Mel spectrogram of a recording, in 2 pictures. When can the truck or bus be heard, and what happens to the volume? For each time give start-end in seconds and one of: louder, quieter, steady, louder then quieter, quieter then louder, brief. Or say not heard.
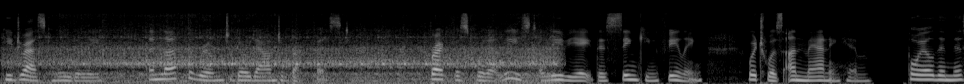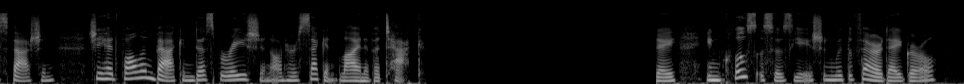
0.0-5.7 steady.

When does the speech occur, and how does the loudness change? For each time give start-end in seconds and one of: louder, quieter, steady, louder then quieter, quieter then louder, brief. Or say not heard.
0.0-13.8 steady
16.2-19.1 brief.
